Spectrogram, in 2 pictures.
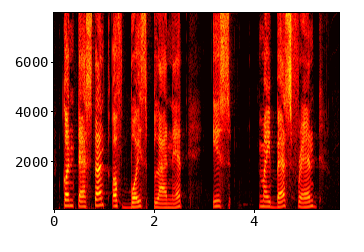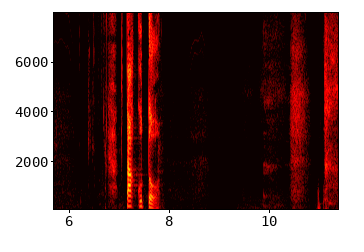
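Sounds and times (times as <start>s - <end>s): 
speech: 0.2s - 5.4s, 6.8s - 7.9s
breathing into a microphone: 2.7s - 3.1s, 5.5s - 7.1s, 8.2s - 10.9s.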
